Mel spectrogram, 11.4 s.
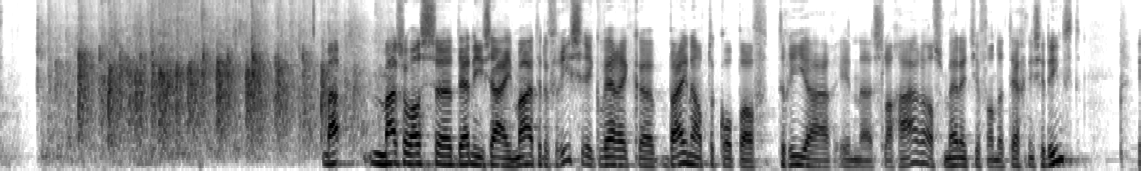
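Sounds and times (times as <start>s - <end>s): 
audience applause: 0.0s - 4.3s
speech: 3.2s - 11.4s.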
